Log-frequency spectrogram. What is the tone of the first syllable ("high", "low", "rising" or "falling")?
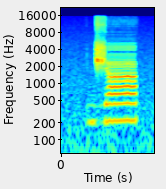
high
